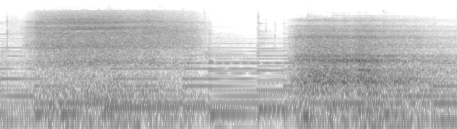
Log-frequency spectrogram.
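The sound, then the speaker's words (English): A deep, slow breath drawn in and let out, heard as two long, loud, airy rushes with a short pause between them and no talk. “Billy took another deep dragon breath in and out.”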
